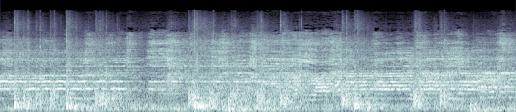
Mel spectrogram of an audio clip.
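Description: Aerial fireworks bursting in a string of sharp bangs, one or two a second, over loud music that plays throughout.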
